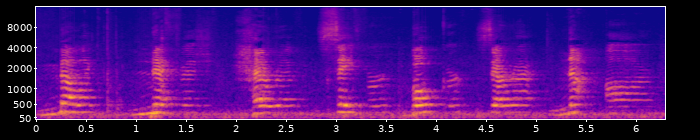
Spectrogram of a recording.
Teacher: What creates the class is penultima stress.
